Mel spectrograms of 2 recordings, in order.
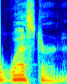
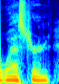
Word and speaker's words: Westrn: The name of the project is the Westrn, and that's spelled W-E-S-T-R-N, and it combines the best parts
